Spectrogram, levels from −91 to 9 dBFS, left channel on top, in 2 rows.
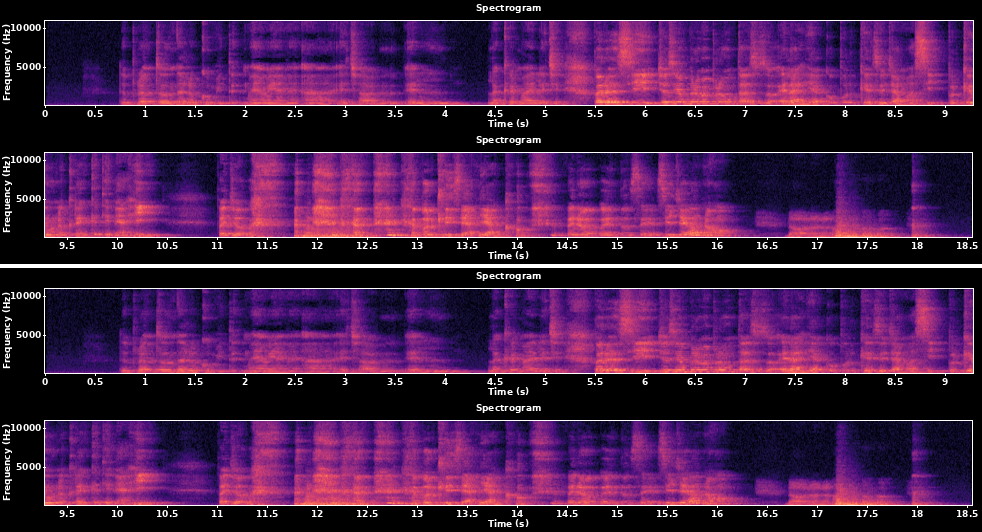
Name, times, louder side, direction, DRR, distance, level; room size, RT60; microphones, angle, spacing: voice 1, 0.7-11.7 11.9-16.1, left 2 dB, 30° left, 0 dB, 0.7 m, -24 dB
voice 2, 11.8-12.3 14.4-14.8 16.4-18.1, right 1 dB, 5° right, -6 dB, 0.5 m, -24 dB
4.9 x 2.2 x 3.7 m, 0.63 s
head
